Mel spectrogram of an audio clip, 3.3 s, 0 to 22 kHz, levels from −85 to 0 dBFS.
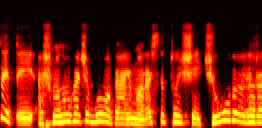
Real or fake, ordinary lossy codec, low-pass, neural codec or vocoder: fake; Opus, 64 kbps; 9.9 kHz; vocoder, 22.05 kHz, 80 mel bands, Vocos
